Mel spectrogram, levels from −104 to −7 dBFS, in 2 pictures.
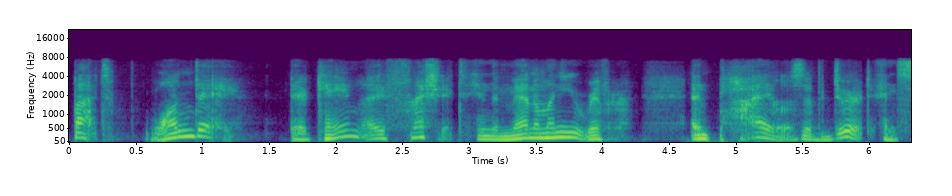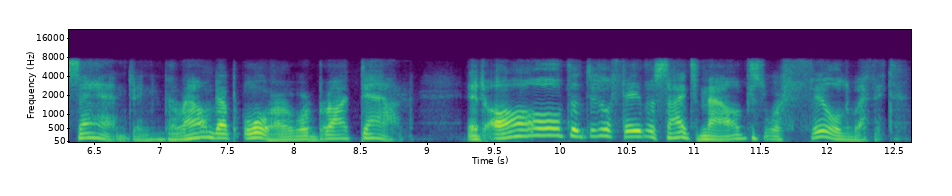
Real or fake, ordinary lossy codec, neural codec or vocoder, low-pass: fake; Opus, 24 kbps; codec, 24 kHz, 1 kbps, SNAC; 7.2 kHz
